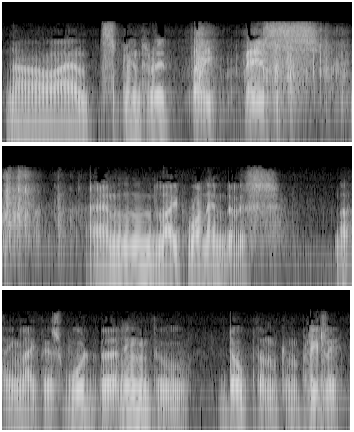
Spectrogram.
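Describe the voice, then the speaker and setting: Very deep gravelly sinister brute. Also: male voice, lively intonation, a bit bright, a little hiss or hum, full character voice. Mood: coldly menacing. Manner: slow, menacing, matter-of-fact. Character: huge sinister man, murderous robber who drugs guests. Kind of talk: 1940s radio acting. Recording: muffled vintage 1940s radio recording.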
